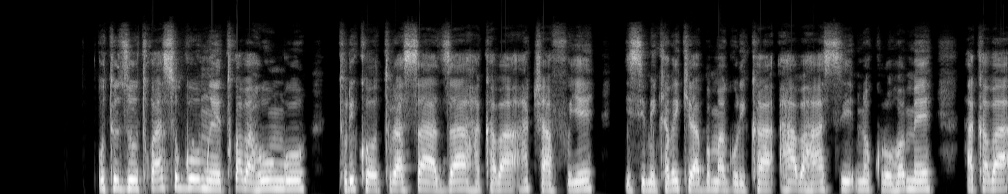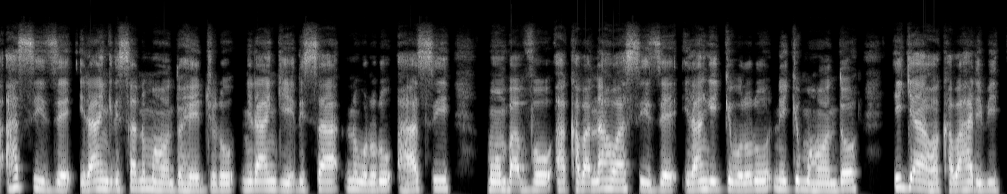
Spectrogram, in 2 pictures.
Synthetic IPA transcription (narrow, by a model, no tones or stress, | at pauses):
utuzutwaːsuɡumŋe̞twaβaɦuːŋɡu | tuɾikʰo̞tuɾasaːzaɦakaβahat͡ʃaːfuje̞ | isimikaβekiɾabumaɡuɾikʰahaβaɦaːsino̞kuɾuɦo̞me̞ | hakaβahasize̞ʔiɾaːŋɡiɾisanumuho̞ːndo̞ɦe̞ːd͡ʒuɾuniɾaːŋɡiɾisanuβuɾuɾuʔahaːsi | mumbavuhakaβanaho̞hasize̞iɾaːŋɡiɾɟuːβuɾuɾuniɾɟumuɦo̞ːndo̞ | iɟaːho̞hakaβahaɾiβi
